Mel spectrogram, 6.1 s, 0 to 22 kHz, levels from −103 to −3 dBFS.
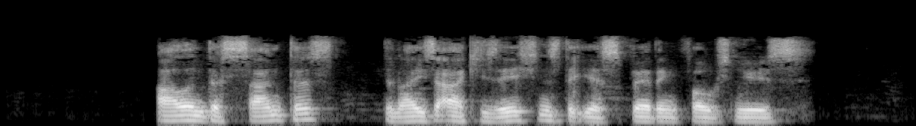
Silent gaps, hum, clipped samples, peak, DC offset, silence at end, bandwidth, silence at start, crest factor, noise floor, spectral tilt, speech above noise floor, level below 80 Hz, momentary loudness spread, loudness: none; none; under 0.1%; -2 dBFS; under 0.1%; 0.75 s; 8 kHz; 1.05 s; 18 dB; under -90 dBFS; -5 dB/octave; over 71 dB; -56 dBFS; 10 LU; -20 LUFS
